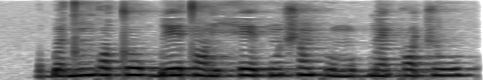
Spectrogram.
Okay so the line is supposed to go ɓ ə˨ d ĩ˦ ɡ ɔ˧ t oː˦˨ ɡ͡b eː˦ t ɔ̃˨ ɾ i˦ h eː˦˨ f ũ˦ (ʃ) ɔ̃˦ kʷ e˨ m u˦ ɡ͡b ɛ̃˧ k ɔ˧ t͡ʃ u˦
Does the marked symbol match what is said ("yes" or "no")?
yes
